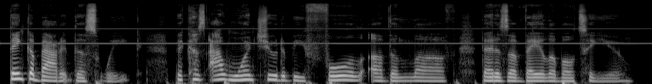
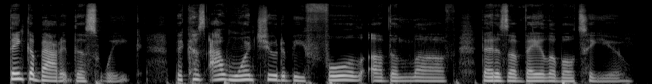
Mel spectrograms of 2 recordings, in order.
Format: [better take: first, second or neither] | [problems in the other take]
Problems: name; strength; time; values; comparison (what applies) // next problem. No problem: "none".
second | high-pitched whine; noticeable; throughout; 2.5 kHz, 20 dB below the speech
